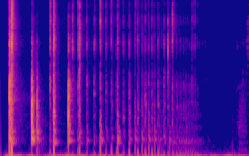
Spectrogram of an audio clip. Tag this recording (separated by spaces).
impact ground falling plastic bottle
